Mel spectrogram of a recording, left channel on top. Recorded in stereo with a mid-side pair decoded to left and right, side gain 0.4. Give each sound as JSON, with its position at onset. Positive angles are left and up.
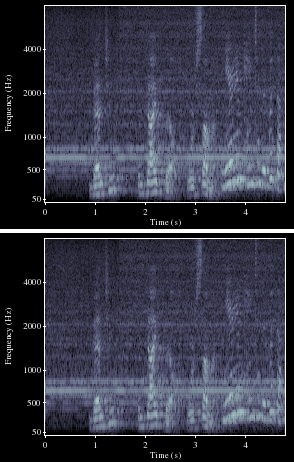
{"t": 0.9, "sound": "a man speaking", "azimuth_deg": 20, "distance_m": 3.5}
{"t": 3.5, "sound": "a woman speaking", "azimuth_deg": 55, "distance_m": 5.0}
